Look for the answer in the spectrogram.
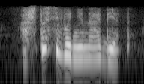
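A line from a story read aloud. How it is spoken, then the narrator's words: Girl whispering. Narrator (Russian): послушная девочка, шепнула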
